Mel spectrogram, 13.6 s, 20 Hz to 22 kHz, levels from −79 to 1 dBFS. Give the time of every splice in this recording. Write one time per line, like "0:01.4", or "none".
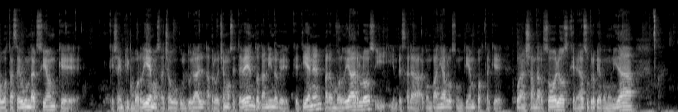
0:02.6
0:05.8
0:09.1
0:10.2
